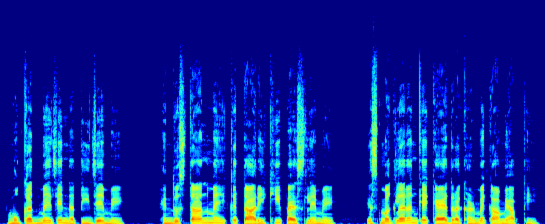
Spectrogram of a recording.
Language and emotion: Sindhi, neutral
